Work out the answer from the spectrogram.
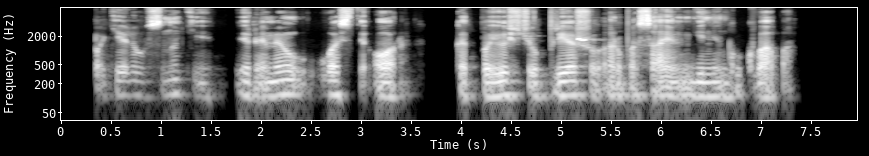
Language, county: Lithuanian, Vilnius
